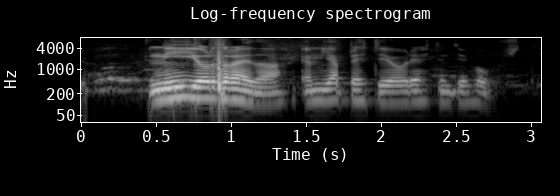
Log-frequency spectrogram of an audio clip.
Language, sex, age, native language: Icelandic, male, 15, Icelandic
